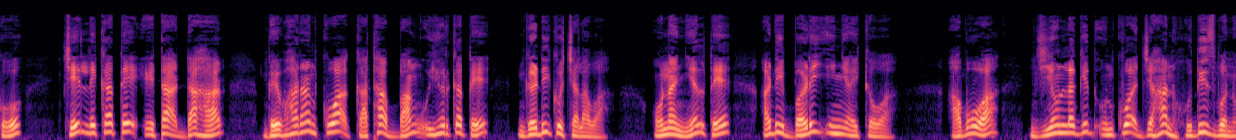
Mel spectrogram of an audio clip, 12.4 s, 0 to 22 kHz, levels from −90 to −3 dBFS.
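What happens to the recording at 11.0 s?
At 11.0 s the speech carries on intact, with no dropout, click, distortion or other fault at that point.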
